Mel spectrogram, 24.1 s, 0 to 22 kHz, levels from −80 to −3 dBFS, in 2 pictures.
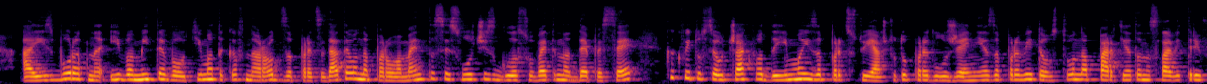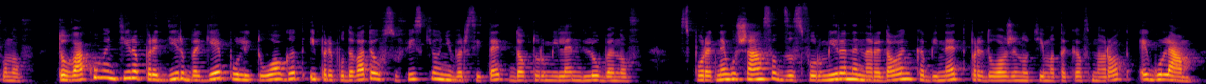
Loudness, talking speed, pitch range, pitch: -22 LUFS, 155 wpm, 195-240 Hz, 220 Hz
